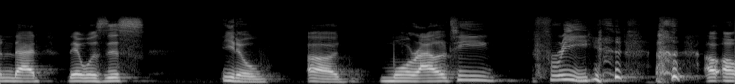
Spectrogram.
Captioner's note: laughs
